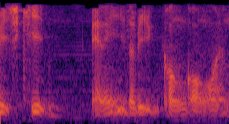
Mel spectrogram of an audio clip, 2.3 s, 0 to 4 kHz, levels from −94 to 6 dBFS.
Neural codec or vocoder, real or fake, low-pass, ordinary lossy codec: none; real; 3.6 kHz; MP3, 24 kbps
